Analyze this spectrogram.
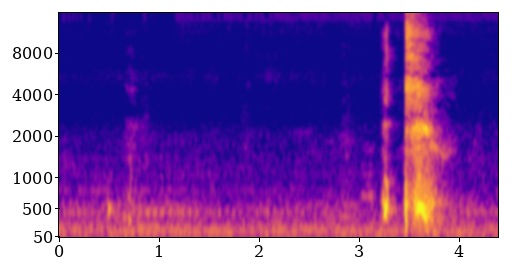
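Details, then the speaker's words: Woman deliberately trying to sneeze repeatedly with a handkerchief, eyes watering; a quiet indrawn breath, then one sharp, forceful sneeze over steady room noise. "একটা হলো, দুটা হলো, হচ্ছে না। আর হবে বলে মনে হচ্ছে না।"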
